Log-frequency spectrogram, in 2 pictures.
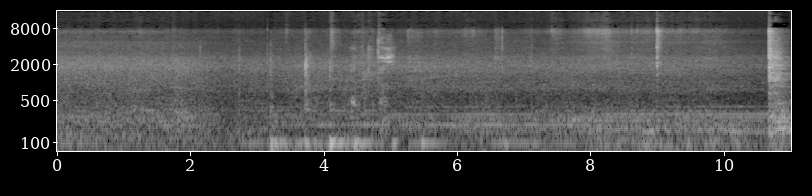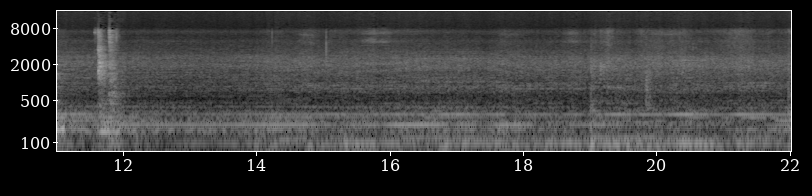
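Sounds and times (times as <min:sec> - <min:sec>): lift low hum: 0:00.0 - 0:22.0.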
